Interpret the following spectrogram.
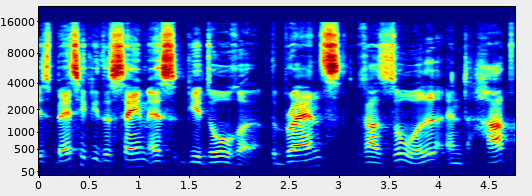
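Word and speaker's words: Gedore: wrench saying what you would read maybe as j'adore orchid or is actually pronounced Ghidorah and it stands for blue that do V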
